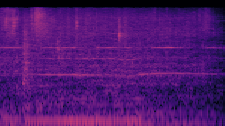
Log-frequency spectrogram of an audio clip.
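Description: A large hybrid truck being walked past, labelled as a hybrid, giving off a steady low engine hum with high, thin electric whines layered on top, holding constant throughout with no voices.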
